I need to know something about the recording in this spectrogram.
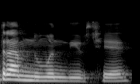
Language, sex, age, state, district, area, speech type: Gujarati, female, 60+, Gujarat, Anand, urban, spontaneous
